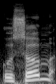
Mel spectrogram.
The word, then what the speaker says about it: Ausom: de la part de Awesome. Alors, ça s'écrit A U S o M, mais en fait, c'est un jeu de mot, ça veut dire awesome.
